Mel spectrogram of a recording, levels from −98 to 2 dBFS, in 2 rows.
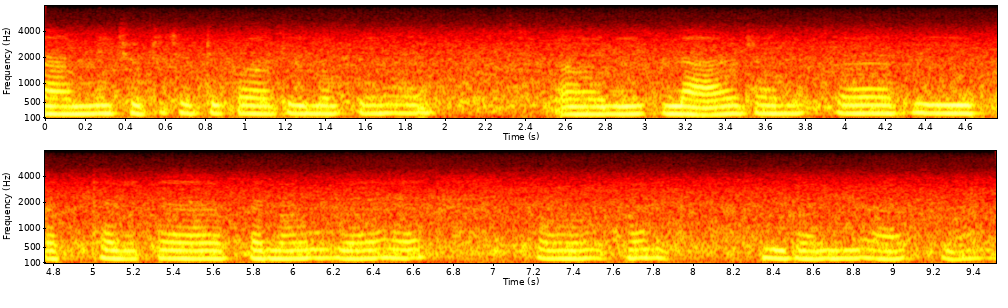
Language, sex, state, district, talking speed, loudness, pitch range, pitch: Hindi, female, Punjab, Fazilka, 115 wpm, -16 LUFS, 205-215 Hz, 210 Hz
